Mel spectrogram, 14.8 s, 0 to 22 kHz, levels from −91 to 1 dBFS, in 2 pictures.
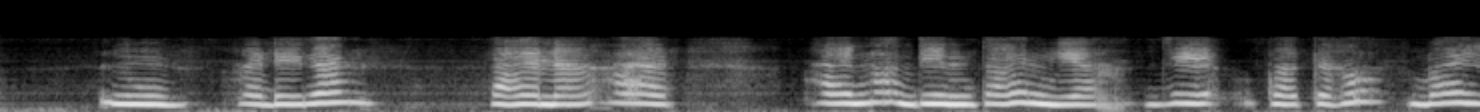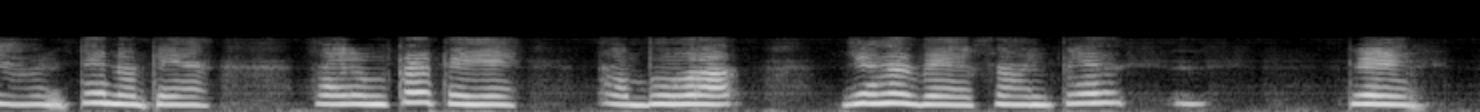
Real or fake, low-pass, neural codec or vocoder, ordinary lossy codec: fake; 5.4 kHz; codec, 24 kHz, 1 kbps, SNAC; MP3, 48 kbps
